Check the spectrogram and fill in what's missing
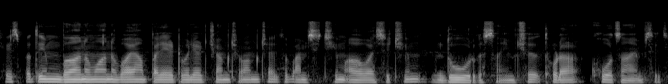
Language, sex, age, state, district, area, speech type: Kashmiri, male, 18-30, Jammu and Kashmir, Srinagar, urban, spontaneous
